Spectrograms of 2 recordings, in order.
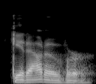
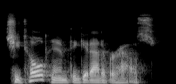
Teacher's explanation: Now we need the Vv sound in of because we don't pronounce the H in her. We link the sounds.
